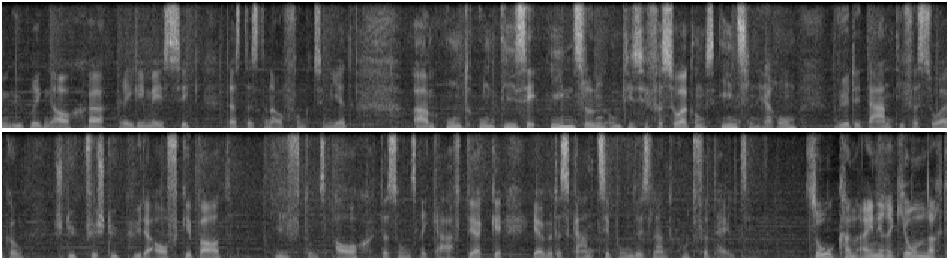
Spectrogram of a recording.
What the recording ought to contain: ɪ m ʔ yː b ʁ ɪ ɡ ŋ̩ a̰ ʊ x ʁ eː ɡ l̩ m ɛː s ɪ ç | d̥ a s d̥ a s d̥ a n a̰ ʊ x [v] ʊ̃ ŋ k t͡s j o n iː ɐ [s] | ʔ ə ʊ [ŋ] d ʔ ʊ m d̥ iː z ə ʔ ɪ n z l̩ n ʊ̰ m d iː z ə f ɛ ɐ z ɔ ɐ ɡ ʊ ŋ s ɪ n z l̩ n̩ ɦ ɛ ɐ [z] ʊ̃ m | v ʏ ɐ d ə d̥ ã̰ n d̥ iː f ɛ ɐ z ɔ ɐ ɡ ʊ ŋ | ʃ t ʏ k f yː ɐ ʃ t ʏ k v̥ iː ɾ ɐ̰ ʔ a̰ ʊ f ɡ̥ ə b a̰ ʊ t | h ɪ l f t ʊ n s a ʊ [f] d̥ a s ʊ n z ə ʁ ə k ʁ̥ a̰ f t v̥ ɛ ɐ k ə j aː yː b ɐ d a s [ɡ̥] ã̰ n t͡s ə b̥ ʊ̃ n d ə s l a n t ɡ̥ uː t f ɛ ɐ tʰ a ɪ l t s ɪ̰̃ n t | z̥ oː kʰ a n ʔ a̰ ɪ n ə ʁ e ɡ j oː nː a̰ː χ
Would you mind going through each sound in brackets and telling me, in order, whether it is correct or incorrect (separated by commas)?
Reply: incorrect, incorrect, incorrect, incorrect, incorrect, correct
